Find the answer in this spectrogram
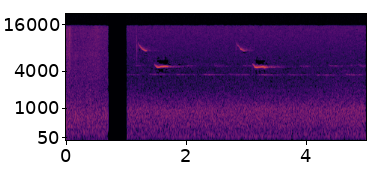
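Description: Faint calls of a small songbird: a short high falling note followed by a lower held note, three times about two seconds apart, over quiet forest ambience. The sound drops out entirely for a moment about a second in.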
